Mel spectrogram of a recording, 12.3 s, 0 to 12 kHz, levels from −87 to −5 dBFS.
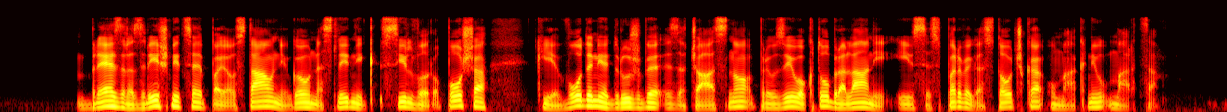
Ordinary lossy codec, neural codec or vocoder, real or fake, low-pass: none; codec, 16 kHz, 4 kbps, X-Codec, HuBERT features, trained on LibriSpeech; fake; 7.2 kHz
